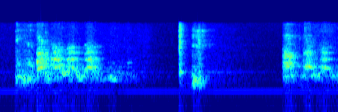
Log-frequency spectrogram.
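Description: A pet dog barks in three loud bursts: a long run of rapid barks, a single short bark, then another flurry after a brief pause. No one speaks.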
